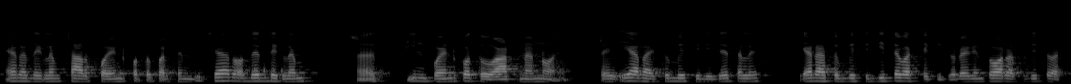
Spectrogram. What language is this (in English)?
Bangla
